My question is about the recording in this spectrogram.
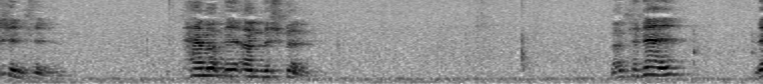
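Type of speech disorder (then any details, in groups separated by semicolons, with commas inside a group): Dysarthria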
